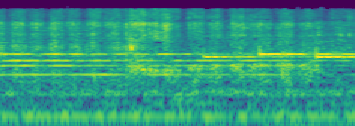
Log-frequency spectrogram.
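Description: Toothbrush scrubbing teeth, a quiet scratchy scrubbing, under soft background music that holds a few long notes.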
